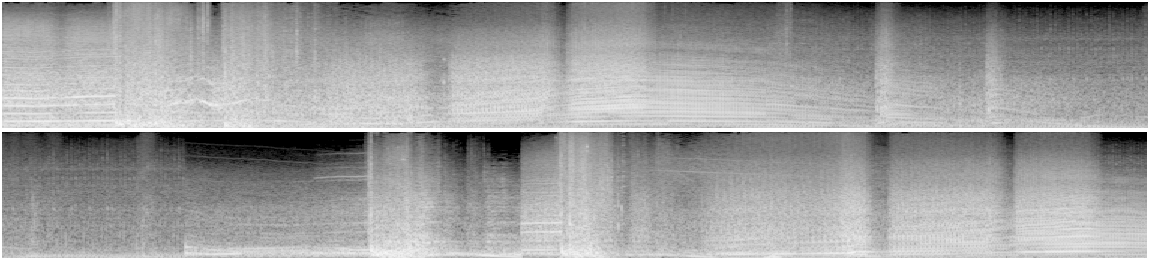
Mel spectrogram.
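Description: A car crashes with a loud crunching metal impact.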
